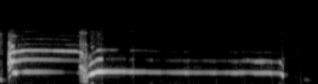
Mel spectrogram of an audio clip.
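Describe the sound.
A person imitates a dog's howl in two long sustained notes, trying to hold it out, the second held steady for about three seconds before cutting off abruptly, fairly loud.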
